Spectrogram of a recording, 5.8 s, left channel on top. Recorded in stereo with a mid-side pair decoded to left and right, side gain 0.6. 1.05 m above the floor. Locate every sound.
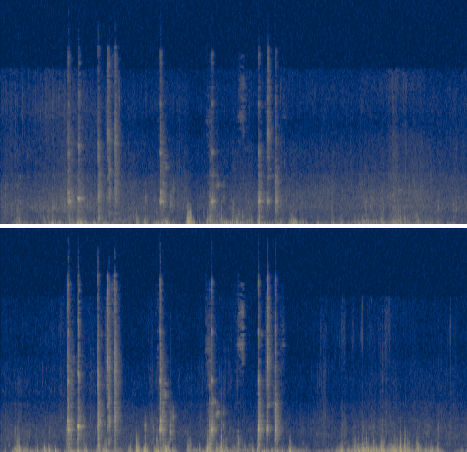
0.8 s a pop: 50° right, 0.6 m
